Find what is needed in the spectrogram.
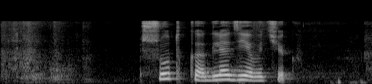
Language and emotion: Russian, neutral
